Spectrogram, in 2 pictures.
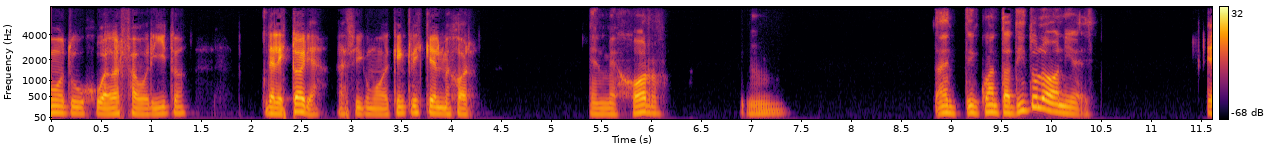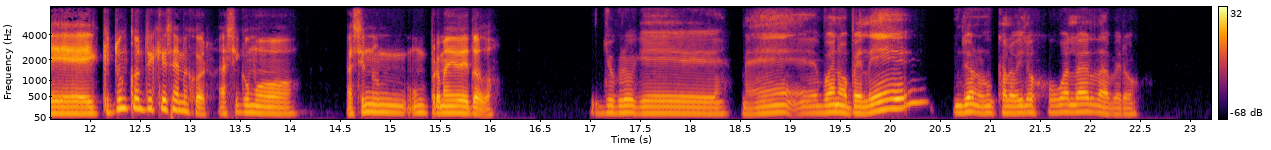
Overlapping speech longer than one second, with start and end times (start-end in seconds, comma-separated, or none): none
